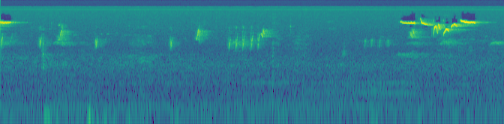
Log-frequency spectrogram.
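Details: Brown Creeper in spring foothill forest giving its very high-pitched song, a short, thin, sparkling warbled phrase late in the recording, preceded by scattered high chirps and trilled notes from other birds, with steady low background noise.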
